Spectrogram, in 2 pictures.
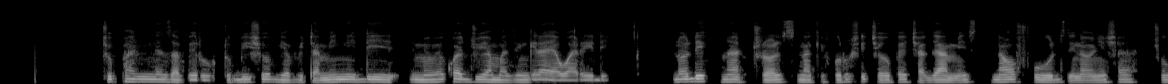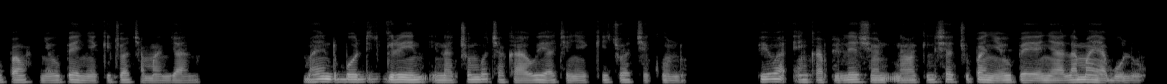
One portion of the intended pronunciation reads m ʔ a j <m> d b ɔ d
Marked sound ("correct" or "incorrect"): incorrect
